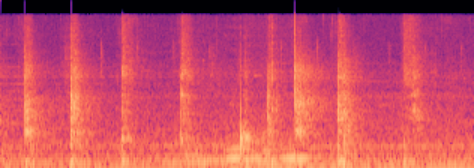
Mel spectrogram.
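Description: A spatula scraping and knocking against a frying pan as fried rice is stir-fried, about two strokes a second.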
